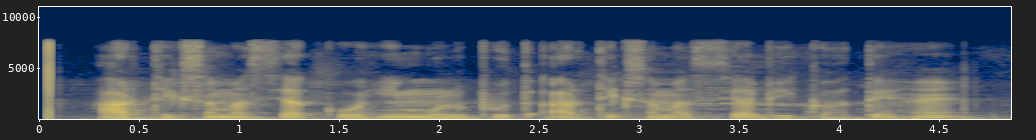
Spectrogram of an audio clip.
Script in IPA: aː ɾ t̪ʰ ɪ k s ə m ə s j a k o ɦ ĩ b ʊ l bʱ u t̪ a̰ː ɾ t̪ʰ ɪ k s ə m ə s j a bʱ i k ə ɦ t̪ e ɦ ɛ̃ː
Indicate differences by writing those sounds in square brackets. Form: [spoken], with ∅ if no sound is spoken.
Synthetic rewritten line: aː ɾ t̪ʰ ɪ k s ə m ə s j a k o ɦ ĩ [m] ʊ l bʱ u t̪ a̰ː ɾ t̪ʰ ɪ k s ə m ə s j a bʱ i k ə ɦ t̪ e ɦ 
